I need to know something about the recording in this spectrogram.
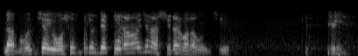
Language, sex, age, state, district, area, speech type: Bengali, male, 45-60, West Bengal, Hooghly, rural, conversation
